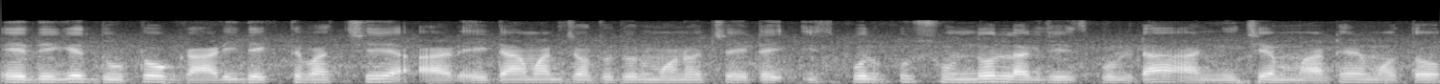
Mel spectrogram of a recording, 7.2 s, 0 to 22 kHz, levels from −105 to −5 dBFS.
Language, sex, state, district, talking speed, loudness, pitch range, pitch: Bengali, male, West Bengal, North 24 Parganas, 190 wpm, -18 LUFS, 120-130 Hz, 125 Hz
